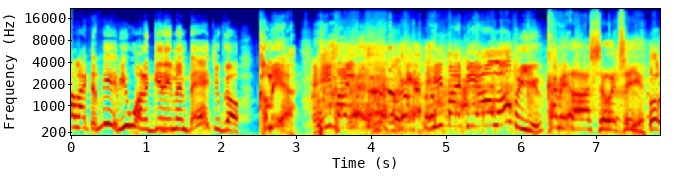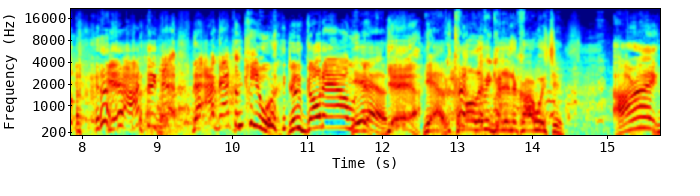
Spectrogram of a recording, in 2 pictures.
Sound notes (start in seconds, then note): 2.9 deep voice; 3.2 all laugh; 6.8 deep voice; 8.3 laughs; 11.9 deep voice; 12.7 chuckles; 13.3 deep voice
